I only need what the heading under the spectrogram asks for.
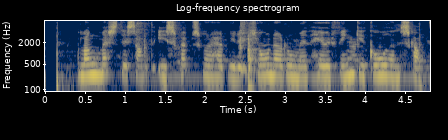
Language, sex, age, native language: Icelandic, female, 14, Filipino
